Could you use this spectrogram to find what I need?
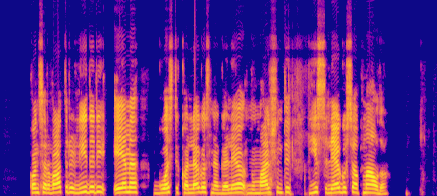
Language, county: Lithuanian, Vilnius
